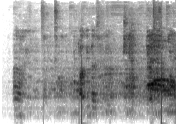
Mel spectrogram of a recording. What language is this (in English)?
Chinese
